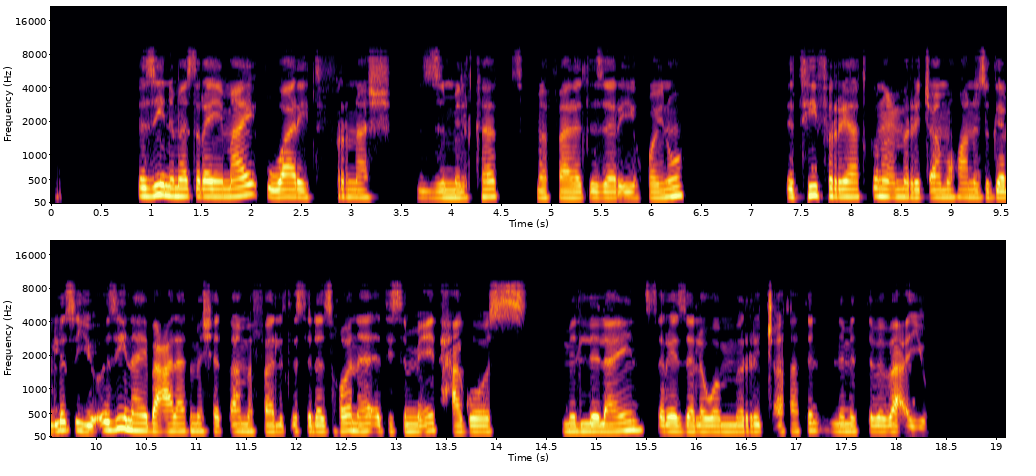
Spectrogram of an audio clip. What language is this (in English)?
Tigrinya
